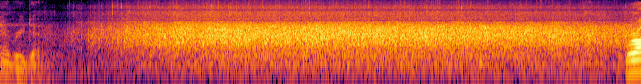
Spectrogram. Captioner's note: applause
